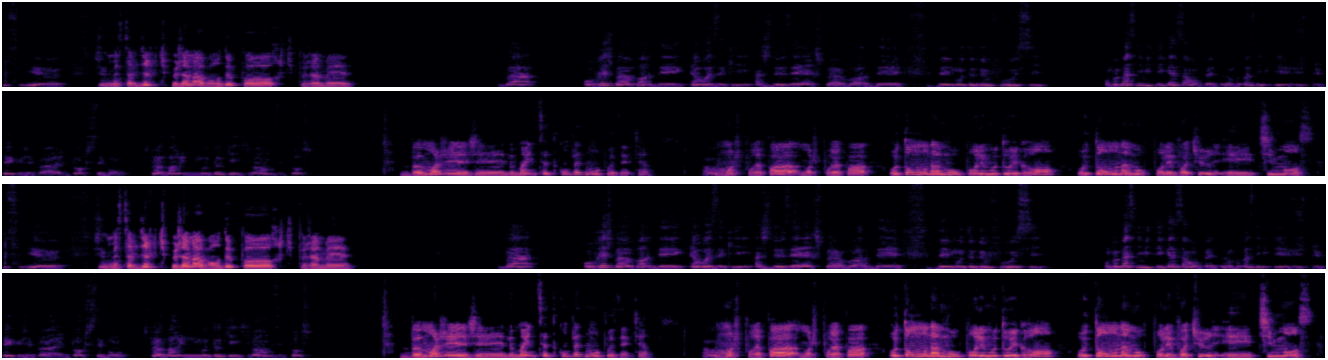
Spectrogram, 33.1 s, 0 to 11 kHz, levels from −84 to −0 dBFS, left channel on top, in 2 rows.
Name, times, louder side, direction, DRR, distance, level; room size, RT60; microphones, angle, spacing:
voice 1, 0.0-1.5 6.2-6.6 7.3-13.0 13.8-18.1 18.4-20.4 25.3-25.6, right 2 dB, 85° right, 2.5 m, -46 dB
voice 2, 1.2-4.3 21.3-24.6 25.5-27.4 27.6-29.7 30.0-32.9, right 3 dB, 55° right, 0.8 m, -33 dB
7.1 x 4.7 x 4.8 m
head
